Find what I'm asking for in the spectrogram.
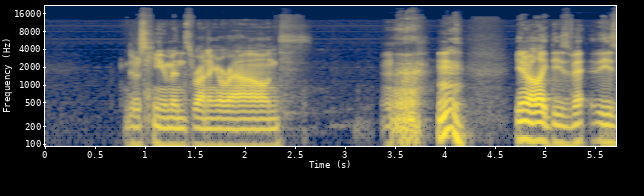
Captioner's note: growling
